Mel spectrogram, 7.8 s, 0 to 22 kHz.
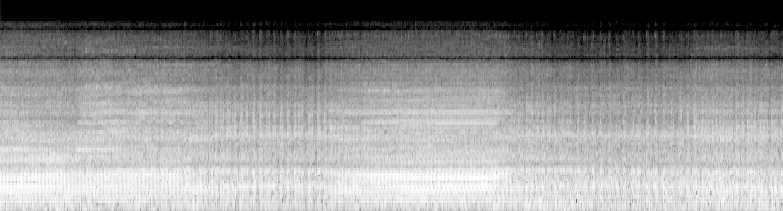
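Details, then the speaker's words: Yamaha V80 two-stroke with racing exhaust: raspy high-pitched buzz with slightly uneven rise and fall in revs; owner notes an odd engine sound, cause unconfirmed; unusual engine noise. "motornya kok suaranya tekan-tekan-tekan. Tak coba ya, kita coba ya."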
